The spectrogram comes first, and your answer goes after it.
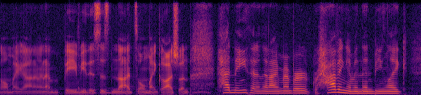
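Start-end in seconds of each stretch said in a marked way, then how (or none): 0.0-2.7 put-on tearful, breathy whisper with disbelief. Retelling sitting there pregnant years ago: imitating own past crying. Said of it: "sitting there crying".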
